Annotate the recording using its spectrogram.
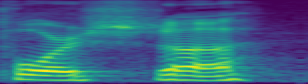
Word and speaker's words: Porsche: If it's not a Porsche, it's garbage.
